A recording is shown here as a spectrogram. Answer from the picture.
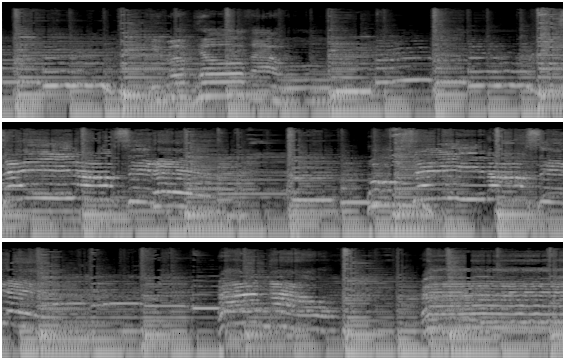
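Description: Blues-rock band music: acoustic guitar strumming with an electric guitar. Over them, from about five seconds in, a lead line of bending notes plays until near the end.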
